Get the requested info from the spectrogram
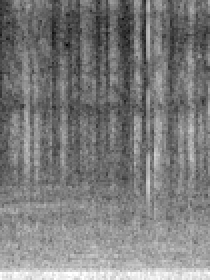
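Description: Faint scratching of a pencil writing by hand on notebook paper, a word being written in short strokes.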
